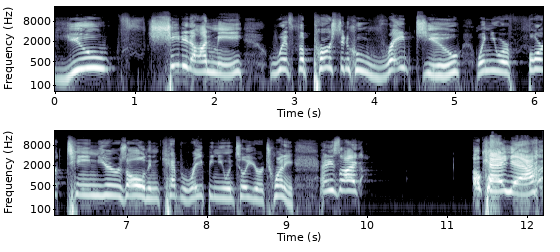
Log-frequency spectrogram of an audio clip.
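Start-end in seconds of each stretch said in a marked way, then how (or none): 0.0-9.1 high, slow, indignant tirade; mock angry accusation. Wife accusing husband of cheating, high and indignant. 11.4-12.1 high, loud sheepish yeah; squeaky admission. Retold or imitated. Husband admitting it to wife, high squeaky voice.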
